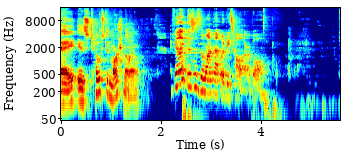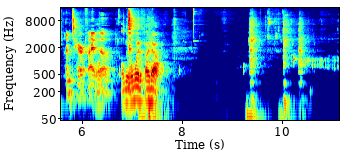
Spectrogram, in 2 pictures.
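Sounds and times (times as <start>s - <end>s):
speech: 0.0s - 4.2s, 5.7s - 7.7s
toasted-marshmallow-flavored seltzer pouring into a glass: 9.6s - 11.1s.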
